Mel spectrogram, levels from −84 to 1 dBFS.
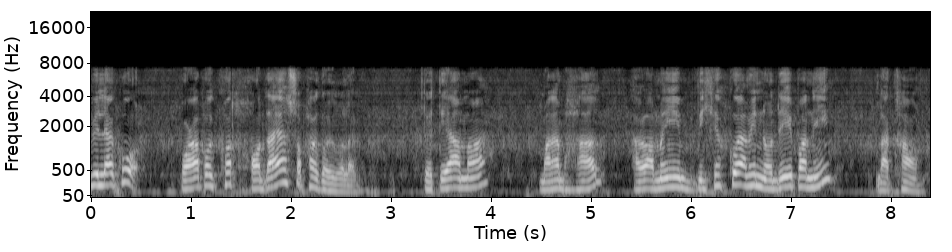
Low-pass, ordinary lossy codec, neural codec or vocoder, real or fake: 7.2 kHz; none; codec, 16 kHz, 4.8 kbps, FACodec; fake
